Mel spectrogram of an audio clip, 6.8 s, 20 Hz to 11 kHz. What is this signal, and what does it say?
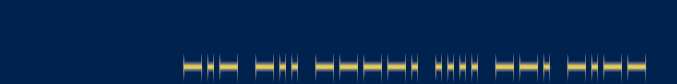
Morse code, heard as a keyed tone, about 20 wpm, 700 Hz. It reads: KD9HGY
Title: USA Call Signs - 6 Characters - Repeated 2x - 20wpm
